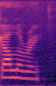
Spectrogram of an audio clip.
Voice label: "gallery", English

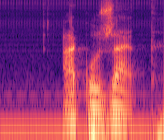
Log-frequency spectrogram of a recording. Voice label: "acusat", Catalan; (m / f) accused

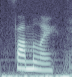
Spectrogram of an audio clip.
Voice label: "family", English; família

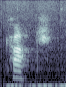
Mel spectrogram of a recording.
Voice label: "catch", English; verb tr conj (caught/caught); atrapar; agafar

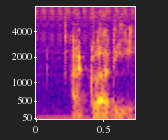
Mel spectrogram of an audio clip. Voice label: "aclarir", Catalan; 1. to brighten; 2. to clear up; to clarify; to explain

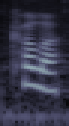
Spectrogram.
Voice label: "colour", English; (Br) color

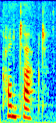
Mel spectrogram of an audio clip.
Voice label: "contact", English

